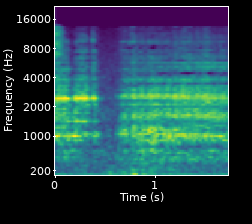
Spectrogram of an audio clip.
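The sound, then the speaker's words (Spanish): An old mattress creaks and squeaks in a steady, scratchy stretch, with a thin high whine running through the noisy grinding, fairly quiet, with no voices. “Pues a veces los colchones viejos, ¿no? Los colchones. Este, estamos, estamos hablando de un colchón.”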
